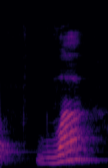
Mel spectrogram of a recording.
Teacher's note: ವ ಅನ್ನುವಂತಹ ಒಂದು ಅಕ್ಷರ ಏನಿದೆಯೋ ಇದು ಹಲ್ಲು ಮತ್ತು ತುಟಿಯ ಸಹಾಯದಿಂದ ಹುಡ್ತಾ ಹೋಗುತ್ತೆ. ಅದಕ್ಕೆ ನಾವು ದಂತ್ಯೋಷ್ಟ್ಯ, ದಂತ ಪ್ಲಸ್ ಓಷ್ಟ್ಯ ಅಂತ ಅರ್ಥ.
